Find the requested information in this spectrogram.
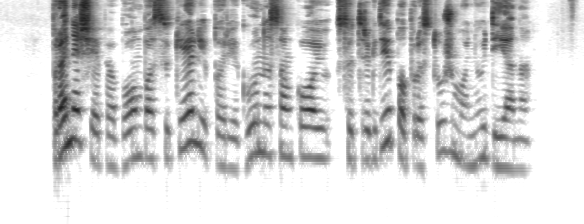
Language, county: Lithuanian, Panevėžys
